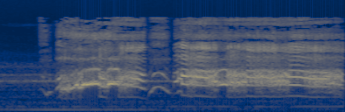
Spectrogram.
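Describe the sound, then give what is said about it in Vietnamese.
A woman's piercing scream from a room: a loud, high, wavering cry with a brief break partway through before the shriek resumes and holds to the end. “một tiếng hét thất thanh phát ra từ phòng của chị Trầm”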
